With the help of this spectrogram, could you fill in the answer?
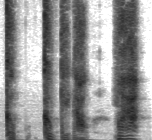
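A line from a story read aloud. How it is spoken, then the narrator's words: Terrified trembling stammer. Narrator (Vietnamese): Thuấn kinh hãi run rẩy lùi lại phía sau, miệng lắp bắp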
